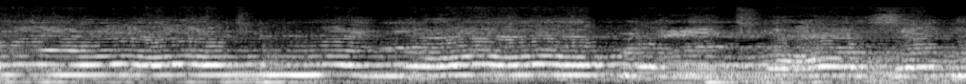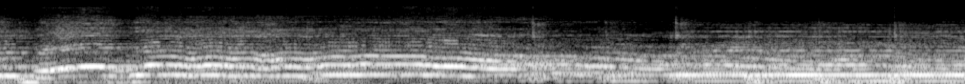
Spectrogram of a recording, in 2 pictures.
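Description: A male singer singing a Sufi folk song in long, wavering, ornamented held notes, accompanied by a steady harmonium drone and hand-drum beats.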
